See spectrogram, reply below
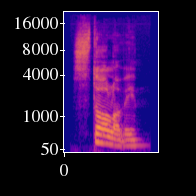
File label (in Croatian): "Stolovi", croatian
